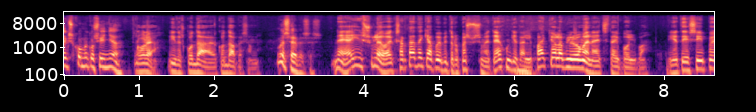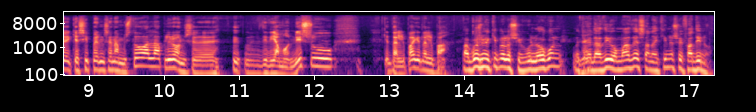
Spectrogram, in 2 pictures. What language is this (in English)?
Greek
